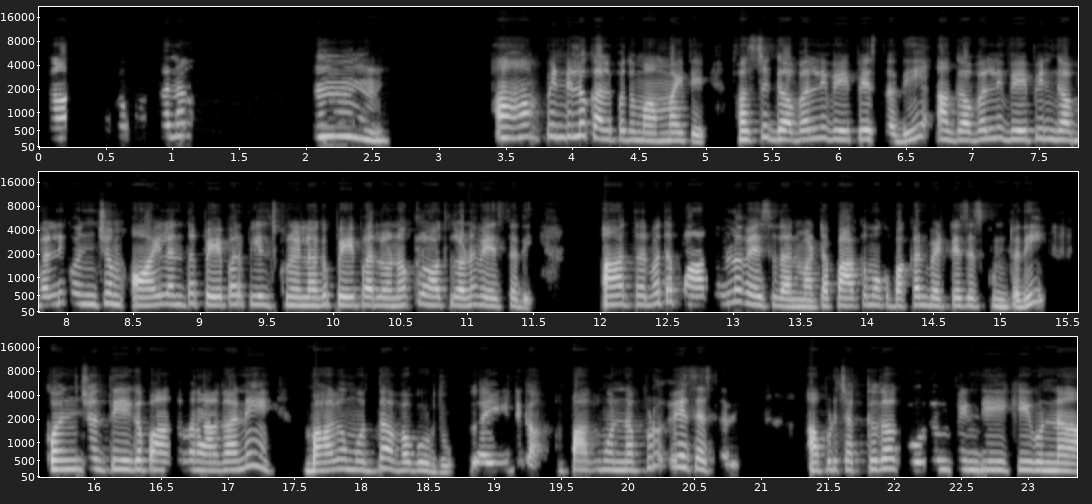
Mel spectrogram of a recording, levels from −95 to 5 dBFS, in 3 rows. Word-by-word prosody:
ఆ! - - +6 0.6
పక్కన 330 +3 -5 1.1
హ్మ్. 335 -7 0 1.0
ఆహా! 305 +2 +4
పిండిలో 335 +1 +1
కలపదు 260 -3 +1
మా 220 - +4
అమ్మయితే. 220 -2 0 0.3
ఫస్ట్ 250 +5 +3
గవ్వలని 255 +4 +2
వేపేస్తది. 250 -4 -1 0.2
ఆ - - +4
గవ్వలని 260 +5 +1
వేపిన 260 +2 0
తర్వాత, 240 +3 +1
కొంచెం 270 0 -1 0.2
ఆయిలంతా 255 +3 +1
పేపరు 245 +2 +2
పీల్చుకునేలాగా 235 -1 0
పేపరులోనో, 230 -1 +2
క్లాతులోనో 235 -2 +1
వేస్తది. 210 -1 -2 0.6
ఆ - - +6 0.2
తర్వాత 270 +6 -1
పాకంలో 265 +6 +1
వేస్తదన్నమాట. 205 -5 +1
పాకం 215 +3 +3
ఒక 235 - -9
పక్కన 240 +3 +2
పెట్టేసుకుంటది. 215 -1 -1 0.4
కొంచెం 260 +1 +3
తీగ 260 -1 +2
పాకం 245 +1 0
రాగానే, 240 +9 +2 0.4
బాగా 235 +4 +3
ముద్ద 240 0 -5
అవ్వగూడదు, 225 -6 -2 0.2
లైట్‌గా 225 +1 -2 0.3
పాకం 245 +2 +1
ఉన్నప్పుడు 235 +5 -2
వేసేస్తది. 310 - 0 0.6
అప్పుడు 245 +2 -2
చక్కగా 255 +3 +1 0.2
గోధుమ 460 - -3
పిండికి 245 -1 -1
ఉన్న 225 -1 +2
245 Hz, 120 wpm, -22 LUFS, 230-265 Hz, 1.1 s, ఆ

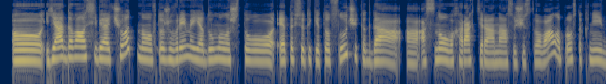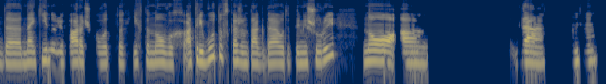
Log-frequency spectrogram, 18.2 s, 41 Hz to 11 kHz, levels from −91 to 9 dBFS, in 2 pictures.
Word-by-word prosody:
А. 200 0 +7
Я 230 +4 +7
отдавала 245 0 +5
себе 230 -2 +1
отчёт, 270 - +1
но 215 -4 0
в 200 - -12
то 220 - 0
же 215 0 -3
время 235 +4 +1
я 205 -3 +2
думала, 210 +1 -2
что 195 -3 -1
это 200 +2 +2
всё-таки 210 -2 -4
тот 200 0 -4
случай, 255 +3 -2
когда, 190 -3 +1
а, 170 -1 -1
основа 205 +1 0
характера 190 -2 +1
она 175 0 -1
существовала, 175 +4 -1
просто 215 -1 -6
к - - -24
ней, 205 -1 -3
да, 165 -1 -3
накинули 180 +2 -5
парочку 175 -1 -1
вот, 165 0 -7
э, 165 - -7
каких-то 175 +2 -11
новых 170 -2 -5
атрибутов, 220 +9 -1
скажем 180 -3 -5
так, 165 -1 -3
да, 170 +1 -2
вот 170 -1 -7
этой 170 0 -10
мишуры. 185 - -2 0.4
Но 190 -1 +4
а 170 - +2 1.5
М-да. 170 -1 +2 0.4
Мгм. 185 +2 -10
195 Hz, 145 wpm, -22 LUFS, 175-215 Hz, 1.5 s, А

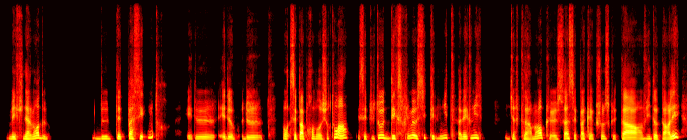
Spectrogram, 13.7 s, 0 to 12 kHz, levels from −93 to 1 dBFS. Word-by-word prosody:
Mais 155 -1 +2
finalement, 165 +8 +2
de 160 -6 -6 0.9
de 165 -2 -3
peut-être 160 +1 0
passer 170 -3 +2
outre 280 +6 -7 0.4
et - - -6
de 155 -2 -4
et 150 - -3
de 155 -3 0 0.2
de 135 -2 -3 0.4
bon 165 - -1
c'est 155 - +2
pas 160 +2 +9
prendre 155 -5 -3
sur 165 +4 -5
toi, 265 -6 +5
hein, 225 +5 +3 0.2
c'est 155 - -4
plutôt 175 +9 -1
d'exprimer 195 +2 -1
aussi 215 +3 0
tes 185 -5 -1
limites 185 +6 -7
avec 165 +2 0
lui. 215 -1 0 0.5
Dire 160 -1 -7
clairement 150 +10 +1
que 135 - -5
ça, 135 - +1
c'est - - -5
pas - - 0
quelque - - -5
chose 170 -2 -4
que - - -9
tu 145 - -2
as 135 -1 +8
envie 155 +3 -5
de 145 -2 +2
parler, 135 - +4
160 Hz, 180 wpm, -24 LUFS, 145-185 Hz, 0.9 s, pas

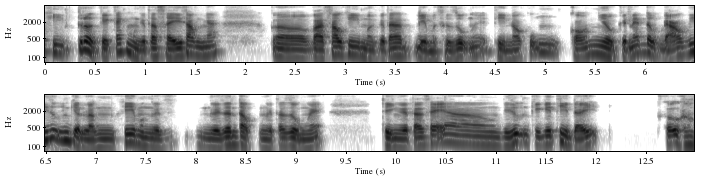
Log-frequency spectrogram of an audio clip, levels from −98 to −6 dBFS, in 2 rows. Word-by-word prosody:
khi 155 -2 -5
tức 195 - +3
là 195 - +8
cái - - +1
cách 165 +2 -1
mà 145 -8 0
người 100 - 0
ta 115 - +3
sấy 110 0 +4
xong 130 -2 +1
nhá. 135 +5 -5 0.5
Ờ, 105 -3 +1
và 100 0 +5
sau 130 +5 +4
khi 130 0 -2
mà 105 -4 -3
người 90 - -3
ta 120 +1 +3
để - - +1
mà 90 - -5
sử - - -4
dụng 115 +4 0
ấy 130 - -9
thì 110 - -2
nó 100 +2 -3
cũng 75 -4 -7
có 110 +3 -2
nhiều 135 -6 +2
cái - - 0
nét - - 0
độc - - +1
đáo, 120 - +3
ví 170 - +2
dụ, 205 +1 0
như 175 - +1
kiểu - - +4
là, 95 -1 +2 0.3
khi 145 0 +3
mà 125 - -2
người 105 -3 -1
v 95 - -11 0.3
người 100 -4 0
dân 120 +3 +3
tộc - - +1
người 95 -1 -5
ta - - -3
dùng 100 -3 +1
ấy, 100 - -5 0.6
thì 110 - +2
người 100 0 +1
ta 115 - +2
sẽ, 135 +4 +1
a, 130 -4 -2 0.2
ví 110 - -1
dụ 150 - +4
như 145 - -5
cái 120 -2 -5
cái 130 +1 +2
thịt 140 -6 +1
đấy 100 - +1 0.6
không, 130 +1 +2
không 120 -1 -5
115 Hz, 285 wpm, -23 LUFS, 100-135 Hz, 0.6 s, là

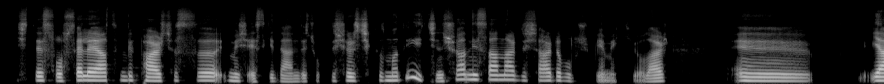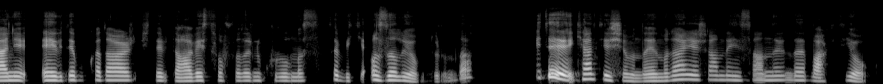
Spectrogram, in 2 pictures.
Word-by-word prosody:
işte 185 - -4
sosyal 180 +2 -1
hayatın 190 0 +3
bir 195 - -5
parçasıymış 175 -1 -2
eskiden 135 -1 -8
de 140 - -8
çok - - -25
dışarı 175 +2 -3
çıkılmadığı 185 - -6
için 230 - -3
şu 160 +9 -4
an 230 -1 0
insanlar 220 -2 -1
dışarıda 185 0 -4
buluşup 160 -3 -16
yemek - - -11
yiyorlar. 145 +3 -2 0.7
Eee, 165 -3 +1 0.6
yani, 180 0 +6
evde 190 +1 +4
bu 190 - -22
kadar 195 -1 +3
işte 180 -1 -4
davet 165 +2 +2
sofralarının 180 0 -5
kurulması 175 0 -6
tabii 185 -8 -3
ki 160 - -11
azalıyor 190 - +3
bu - - -31
durumda. 335 - -7 0.7
Bir 310 - -9
de 480 - +10
kent 245 -1 +1
yaşamında, 165 -7 -1
yani, 165 +1 +2
modern 210 +6 +1
yaşamda 210 -2 -2
insanların 200 0 -4
da 195 -1 -1
vakti 165 +3 -4
yok. 145 -5 -1
180 Hz, 145 wpm, -22 LUFS, 165-195 Hz, 0.7 s, de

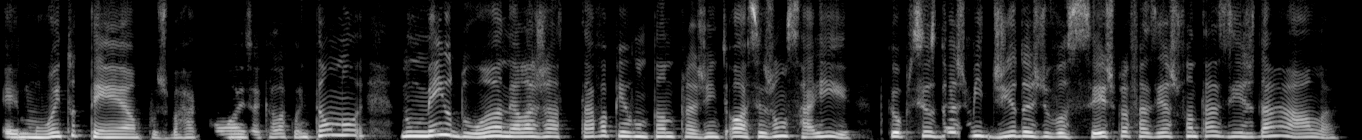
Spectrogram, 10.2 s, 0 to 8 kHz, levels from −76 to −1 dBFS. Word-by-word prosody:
É 190 - +1
muito 195 +8 +2
tempo, 180 -8 0
os 140 - -11
barracões, 175 +2 -5
aquela 190 +4 -6
coisa. 195 +1 -4
Então 285 +9 0
no 300 -1 0 0.3
no 245 +1 +5
meio 275 +6 +6
do 210 -4 0
ano 240 +2 +5
ela 225 0 +3
já 220 +1 -1
estava 220 +4 -4
perguntando 225 -3 +1
para 210 -2 -3
gente: 205 +3 -2
"Ó, 230 -1 +5
vocês 215 0 +1
vão 245 +2 +3
sair? 210 -6 -2 0.2
Porque 230 - -1
eu 225 - +5
preciso 235 +1 -2
das 235 +1 -2
medidas 240 -1 +2
de 220 - -2
vocês 205 +1 +1
para 245 +1 -3
fazer 225 -1 -3
as 225 - -4
fantasias 230 -3 -2
da 240 +3 -1
ala". 200 - -5
220 Hz, 210 wpm, -19 LUFS, 195-240 Hz, 0.3 s, meio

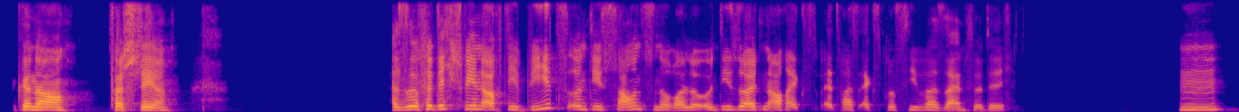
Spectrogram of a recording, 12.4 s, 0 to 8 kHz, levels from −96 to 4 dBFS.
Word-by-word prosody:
Genau, 195 -3 +6 0.4
verstehe. 195 -3 +4 2.2
Also 205 +4 +4
für 240 +2 +4
dich 245 +2 +2
spielen 240 -1 +2
auch 220 -1 +4
die 215 -3 -6
Beats 300 +10 -3
und 225 -1 -4
die 220 - -1
Sounds 210 +3 -3
'ne 195 -2 -6
Rolle 175 +1 -3
und 195 +1 -6
die 215 0 -6
sollten 210 0 +1
auch 205 +1 -1
ex 180 -4 -8
etwas 180 +1 -8
expressiver 185 0 -9
sein 165 -1 -4
für 160 -1 -11
dich. 160 0 -10 1.7
Mhm. 200 +1 -5
200 Hz, 120 wpm, -23 LUFS, 180-215 Hz, 2.2 s, Genau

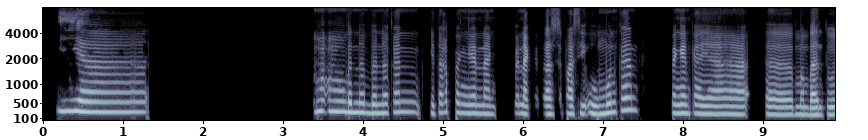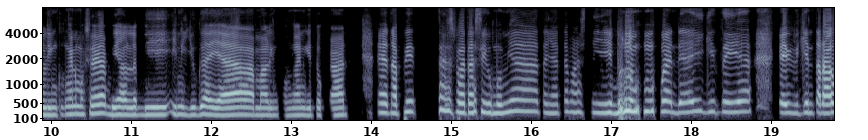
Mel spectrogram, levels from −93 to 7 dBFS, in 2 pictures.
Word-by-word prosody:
Iya. 265 -2 +2 2.1
Mhm, 280 0 0
benar 255 -1 +3
benar, 235 +1 +1
kan 260 -1 -4
kita 245 +4 -4
pengen 230 -3 0
naik 215 -2 -2 0.3
naik 215 -3 +2 0.2
transportasi 215 +1 -1
umum 230 +2 +3
kan, 320 0 0 0.4
pengen 230 -1 +2
kayak, 210 -2 +1 0.2
eee, 195 -1 +2
membantu 195 -1 +1
lingkungan, 195 +3 -1
maksudnya 220 +3 +2
biar 195 0 +2
lebih 195 +1 +1
ini 200 0 -1
juga 190 +2 0
ya, 190 +1 +4
ramah 185 0 -1
lingkungan 180 0 -6
gitu 180 0 -6
kan. 180 +1 0 0.4
Eh 245 - +3
tapi, 270 +4 0 0.2
transportasi 270 -4 +1
umumnya 280 +5 -1
ternyata 235 +2 -7
masih 250 -1 -3
belum 290 +2 +6
memadai 280 -1 -1
gitu 265 0 -10
ya, 265 +1 0 0.4
kayak 240 0 +4
bikin 240 +2 -3
trauma. 235 0 +5
235 Hz, 120 wpm, -23 LUFS, 200-265 Hz, 2.1 s, belum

